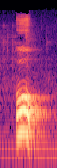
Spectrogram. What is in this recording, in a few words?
Santali, hair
